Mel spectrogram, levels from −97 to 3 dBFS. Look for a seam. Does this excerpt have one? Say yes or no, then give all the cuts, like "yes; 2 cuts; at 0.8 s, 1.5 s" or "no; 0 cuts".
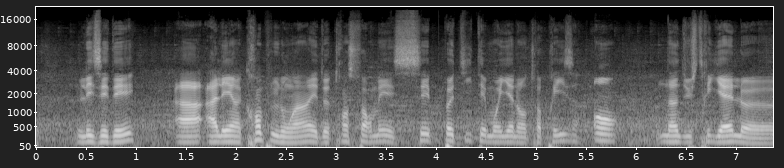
yes; 2 cuts; at 4.0 s, 5.4 s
